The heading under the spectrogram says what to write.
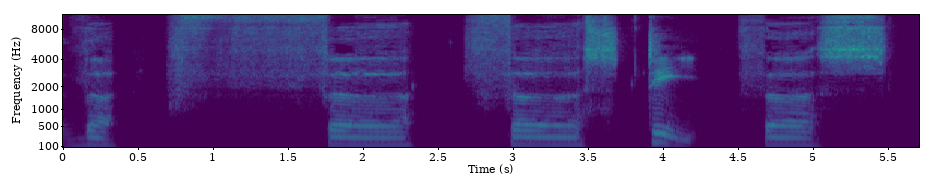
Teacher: So your tongue goes from between your teeth to inside and up to get the S sound. Thirst. And remember, the tongue between the teeth is so short with the th.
